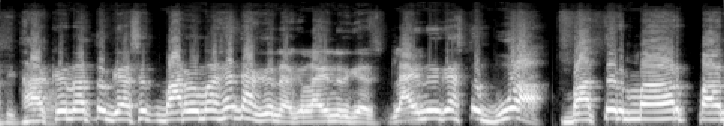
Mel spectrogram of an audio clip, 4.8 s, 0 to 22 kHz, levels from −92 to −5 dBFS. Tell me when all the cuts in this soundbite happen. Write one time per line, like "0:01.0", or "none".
0:03.7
